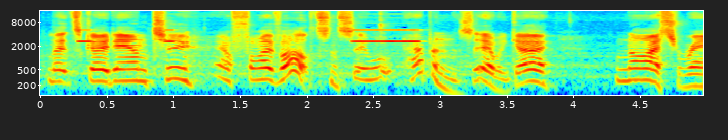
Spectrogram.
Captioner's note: beep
